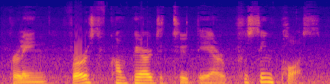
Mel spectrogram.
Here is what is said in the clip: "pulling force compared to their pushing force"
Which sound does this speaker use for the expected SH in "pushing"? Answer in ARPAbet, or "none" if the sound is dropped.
S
